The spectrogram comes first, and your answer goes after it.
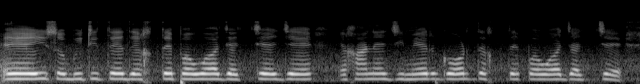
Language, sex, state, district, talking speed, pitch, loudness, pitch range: Bengali, female, Assam, Hailakandi, 110 wpm, 245 Hz, -16 LUFS, 240-250 Hz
